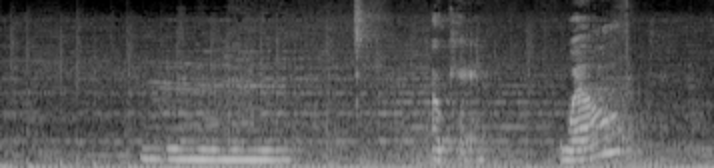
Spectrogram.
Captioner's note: sucks teeth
